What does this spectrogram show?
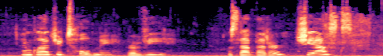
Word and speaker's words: Ravi: voice quivering a little my name is not ravi it's pronounced ravi oh oh my gosh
